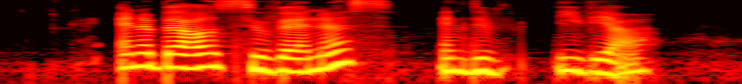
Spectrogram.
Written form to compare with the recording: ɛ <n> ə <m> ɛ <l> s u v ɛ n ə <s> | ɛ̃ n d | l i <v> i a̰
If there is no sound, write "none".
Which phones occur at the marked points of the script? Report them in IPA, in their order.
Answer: n, b, l, s, v

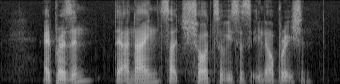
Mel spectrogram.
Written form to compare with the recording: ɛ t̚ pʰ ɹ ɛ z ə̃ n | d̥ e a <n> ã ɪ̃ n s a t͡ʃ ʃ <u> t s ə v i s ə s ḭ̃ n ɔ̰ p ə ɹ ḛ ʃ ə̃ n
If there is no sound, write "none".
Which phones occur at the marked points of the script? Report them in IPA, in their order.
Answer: n, ɔ

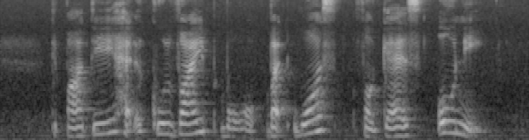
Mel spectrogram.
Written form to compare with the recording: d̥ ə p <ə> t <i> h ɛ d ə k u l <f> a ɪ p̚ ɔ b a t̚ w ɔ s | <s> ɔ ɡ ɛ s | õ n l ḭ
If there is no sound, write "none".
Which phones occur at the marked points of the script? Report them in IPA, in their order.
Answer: a, i, v, f

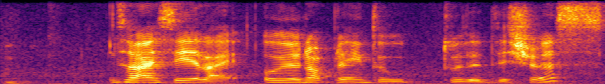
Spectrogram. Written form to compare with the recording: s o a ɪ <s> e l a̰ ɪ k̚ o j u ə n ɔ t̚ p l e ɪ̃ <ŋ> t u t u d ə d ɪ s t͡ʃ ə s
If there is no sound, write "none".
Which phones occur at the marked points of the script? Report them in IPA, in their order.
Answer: s, ŋ

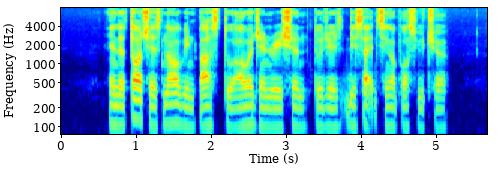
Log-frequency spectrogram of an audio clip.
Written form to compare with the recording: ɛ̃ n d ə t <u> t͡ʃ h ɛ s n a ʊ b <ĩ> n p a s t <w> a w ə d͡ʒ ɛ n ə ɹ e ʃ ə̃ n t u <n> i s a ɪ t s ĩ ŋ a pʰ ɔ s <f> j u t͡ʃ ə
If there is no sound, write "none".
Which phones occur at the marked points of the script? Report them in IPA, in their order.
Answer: ɔ, ĩ, u, d, f

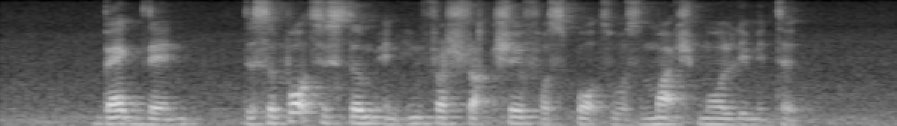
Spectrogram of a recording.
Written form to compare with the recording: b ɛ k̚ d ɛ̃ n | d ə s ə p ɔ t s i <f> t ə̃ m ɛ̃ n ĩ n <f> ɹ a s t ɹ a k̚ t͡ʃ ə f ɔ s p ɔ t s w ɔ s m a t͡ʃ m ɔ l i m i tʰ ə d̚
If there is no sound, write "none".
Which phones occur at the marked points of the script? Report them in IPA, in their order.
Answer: s, f

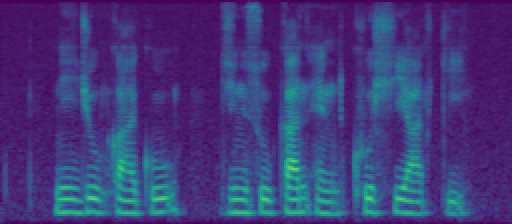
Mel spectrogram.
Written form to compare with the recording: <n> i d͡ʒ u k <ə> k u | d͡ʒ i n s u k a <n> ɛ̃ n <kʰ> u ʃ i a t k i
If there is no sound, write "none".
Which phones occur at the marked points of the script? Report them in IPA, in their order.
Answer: n, a, n, kʰ

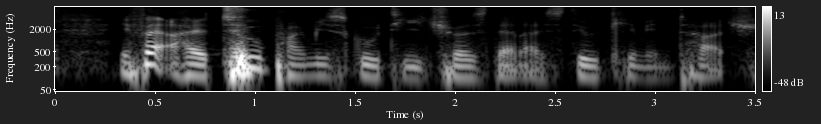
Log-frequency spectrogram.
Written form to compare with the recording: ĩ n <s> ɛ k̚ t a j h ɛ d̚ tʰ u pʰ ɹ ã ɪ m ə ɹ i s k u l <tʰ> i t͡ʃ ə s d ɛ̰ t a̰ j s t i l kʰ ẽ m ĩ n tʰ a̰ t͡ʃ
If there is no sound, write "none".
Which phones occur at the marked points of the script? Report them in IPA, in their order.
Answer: f, tʰ

